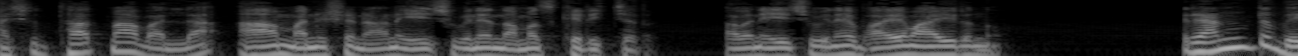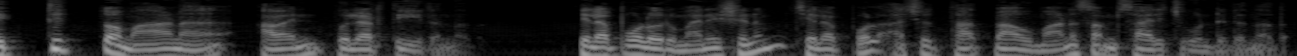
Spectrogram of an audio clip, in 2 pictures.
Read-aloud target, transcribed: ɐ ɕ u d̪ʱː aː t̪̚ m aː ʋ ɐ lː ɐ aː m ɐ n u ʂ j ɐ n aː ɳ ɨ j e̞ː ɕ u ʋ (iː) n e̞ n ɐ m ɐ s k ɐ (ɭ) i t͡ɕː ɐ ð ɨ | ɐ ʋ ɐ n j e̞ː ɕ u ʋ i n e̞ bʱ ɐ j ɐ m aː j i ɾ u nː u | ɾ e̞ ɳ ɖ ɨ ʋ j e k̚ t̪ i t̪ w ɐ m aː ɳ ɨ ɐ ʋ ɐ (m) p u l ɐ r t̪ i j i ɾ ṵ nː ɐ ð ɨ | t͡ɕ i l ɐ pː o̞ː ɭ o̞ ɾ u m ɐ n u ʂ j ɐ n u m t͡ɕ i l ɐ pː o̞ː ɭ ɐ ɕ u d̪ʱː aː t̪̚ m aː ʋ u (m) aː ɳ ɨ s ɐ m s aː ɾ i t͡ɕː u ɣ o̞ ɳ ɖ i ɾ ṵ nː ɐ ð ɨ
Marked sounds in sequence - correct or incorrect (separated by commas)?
incorrect, incorrect, incorrect, correct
